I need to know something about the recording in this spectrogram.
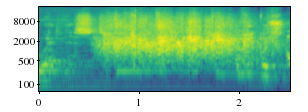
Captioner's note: applause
